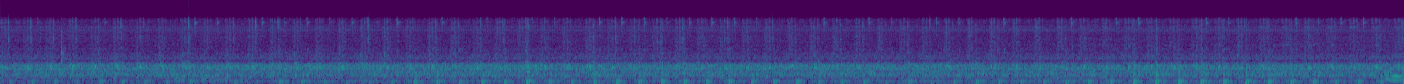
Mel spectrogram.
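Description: Electric sewing machine running steadily on a straight stitch, the needle going up and down in a fast, even rhythm as it sews a long seam through two layers of fabric.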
